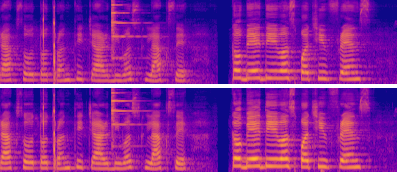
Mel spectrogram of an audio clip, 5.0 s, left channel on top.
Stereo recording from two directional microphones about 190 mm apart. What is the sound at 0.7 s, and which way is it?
A woman's voice, 25° right (ahead or behind).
